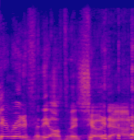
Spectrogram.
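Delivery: booming trailer announcer; movie trailer voice. Pretend. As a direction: sell it like a blockbuster trailer. Host mock movie trailer intro.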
